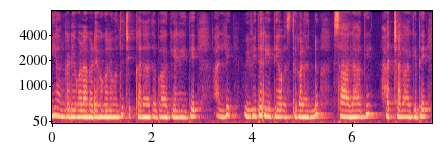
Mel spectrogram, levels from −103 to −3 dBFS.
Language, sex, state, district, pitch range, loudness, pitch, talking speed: Kannada, female, Karnataka, Bidar, 165-185 Hz, -16 LUFS, 175 Hz, 110 wpm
